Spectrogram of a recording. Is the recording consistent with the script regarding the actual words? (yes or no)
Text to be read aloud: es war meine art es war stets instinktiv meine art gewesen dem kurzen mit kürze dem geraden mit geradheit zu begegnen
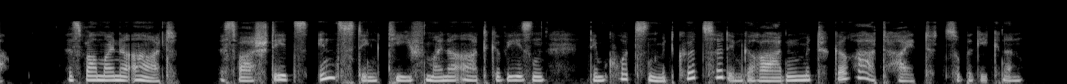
yes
